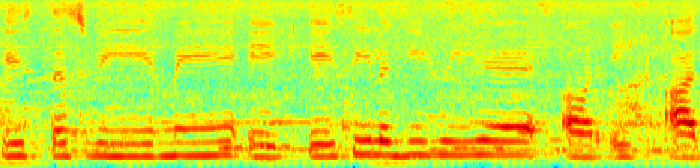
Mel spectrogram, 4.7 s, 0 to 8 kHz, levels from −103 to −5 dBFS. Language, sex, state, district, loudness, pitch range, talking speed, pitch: Hindi, female, Madhya Pradesh, Umaria, -18 LUFS, 225-250 Hz, 140 wpm, 235 Hz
